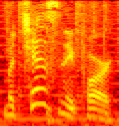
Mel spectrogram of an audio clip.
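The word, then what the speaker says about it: Machesney Park: McChesney Park, that's how you say it, Illinois.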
